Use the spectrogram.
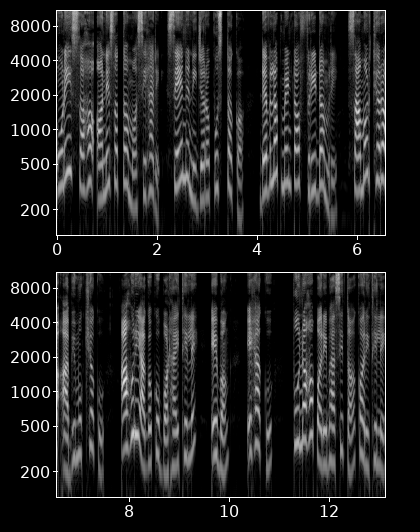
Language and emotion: Odia, neutral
